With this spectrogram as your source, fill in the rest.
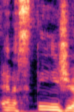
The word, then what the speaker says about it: anesthesia: It's pronounced anesthesia.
